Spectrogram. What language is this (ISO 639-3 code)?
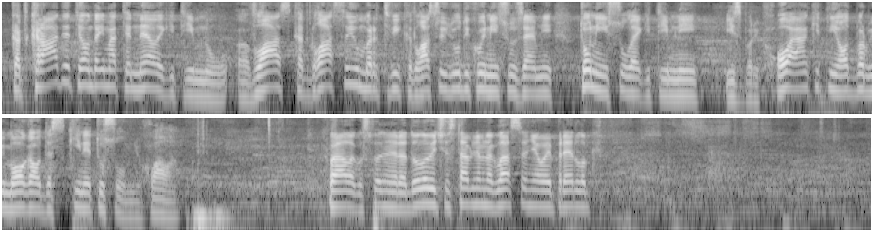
srp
